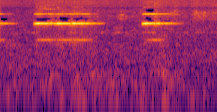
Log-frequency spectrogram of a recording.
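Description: An electronic appliance beeper sounding high-pitched beeps: the tail of one beep, then a longer beep and a shorter one.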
